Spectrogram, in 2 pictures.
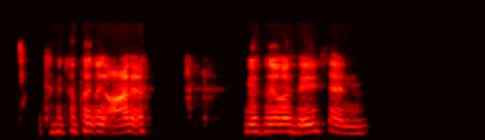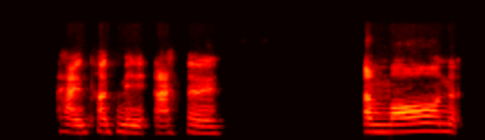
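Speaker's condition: Muscular dystrophy; mild speech impairment

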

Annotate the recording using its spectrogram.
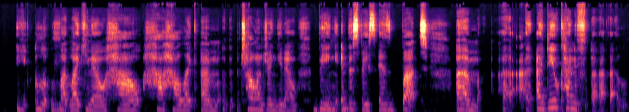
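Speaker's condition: Stutter; onset around age 5 after move from Zambia to UK, none before per parents, cause unknown; adult, ongoing stutter; stutters here and there, stutter affects talking, often stays quiet to avoid stuttering; repeated sounds, repeated words, prolonged sounds

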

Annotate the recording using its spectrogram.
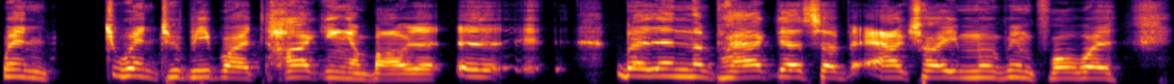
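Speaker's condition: Speech impediment; affects voice

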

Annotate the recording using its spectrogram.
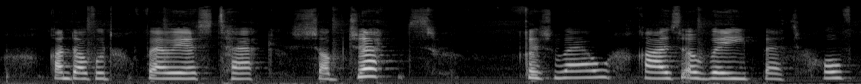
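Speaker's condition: Tracheostomy and ventilator dependent

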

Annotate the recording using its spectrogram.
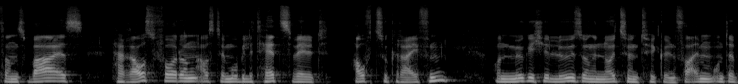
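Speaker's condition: No condition

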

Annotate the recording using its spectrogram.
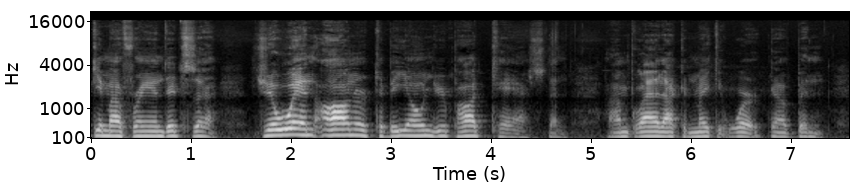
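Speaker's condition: Cerebral palsy; wheelchair user

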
